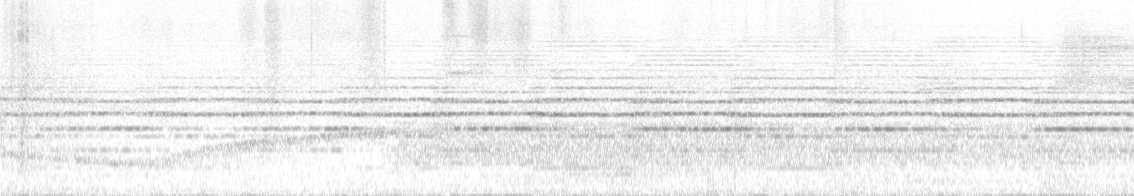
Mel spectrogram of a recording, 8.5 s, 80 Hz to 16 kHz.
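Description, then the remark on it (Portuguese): An ambulance siren wails steadily over a constant rumble of city traffic in Lisbon around 17:50, its rising and falling tone sweeping past without fading out. “E lá vem outra ambulância, vamos deixá-la passar.”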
